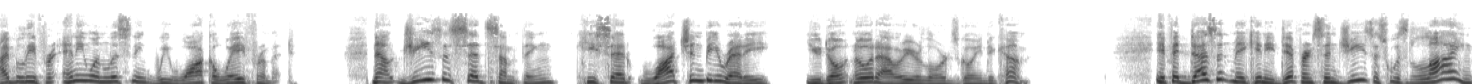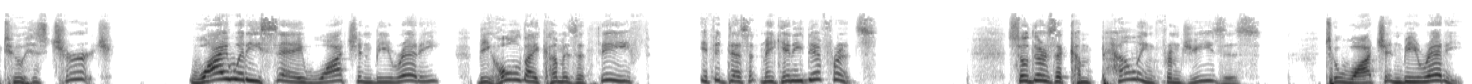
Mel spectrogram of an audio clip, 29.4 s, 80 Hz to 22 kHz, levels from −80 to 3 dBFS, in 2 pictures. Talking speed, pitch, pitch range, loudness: 150 wpm, 195 Hz, 155-235 Hz, -22 LUFS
